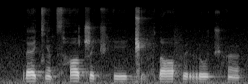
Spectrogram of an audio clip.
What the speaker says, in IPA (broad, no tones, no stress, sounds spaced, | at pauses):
ɾ ɛ t͡ɕ ɛ̃ t͡sʰ ɑ ʈ͡ʂ i t͡ʃʰ iː ɡ͡ǁ ʉ f ɗ ɑ f ʉ r u t͡ʃʰ œ̃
